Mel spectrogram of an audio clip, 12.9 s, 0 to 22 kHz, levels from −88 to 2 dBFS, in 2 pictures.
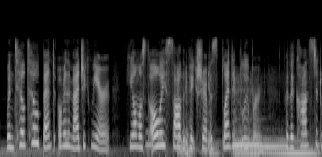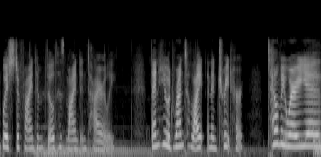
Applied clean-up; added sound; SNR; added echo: none; Guitar; 7 dB; none.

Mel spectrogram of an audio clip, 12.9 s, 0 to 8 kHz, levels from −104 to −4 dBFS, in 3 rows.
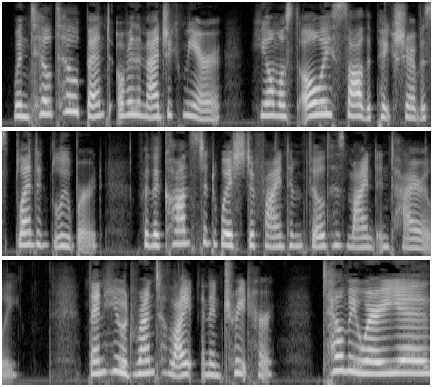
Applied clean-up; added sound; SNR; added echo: none; none; none; none.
